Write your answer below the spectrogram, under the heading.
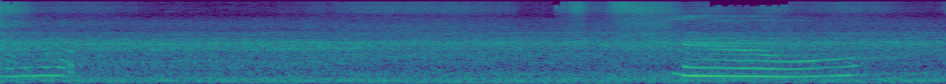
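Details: Pet cat at bedtime in a Thai home, its owner trying to get the young cats to play before sleep; two meows, a short one then a longer tonal one with slight rise and fall, over the steady hum of an air purifier and fan.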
